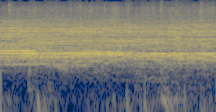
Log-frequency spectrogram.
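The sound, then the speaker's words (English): An audience claps steadily for a couple of seconds, a dense, even wash of many hands with faint crowd cheering mixed in, holding at a constant loud level throughout. “I was like, why are they clapping?”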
